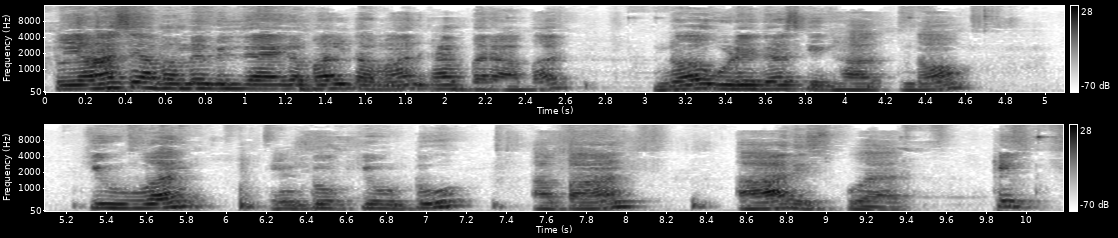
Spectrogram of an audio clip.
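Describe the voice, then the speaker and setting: A man teaching a physics lesson step by step, often pausing to check in with his students. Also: fairly high pitch, lively intonation, a little mellow, far from the mic. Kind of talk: classroom lecture.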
